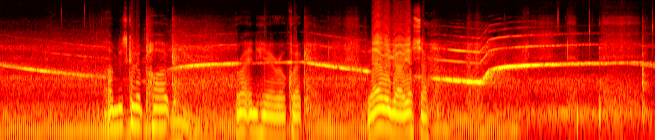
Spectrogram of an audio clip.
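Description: An ambulance siren wails in a video game, holding steady then sweeping up in pitch, heard alongside loud engine-like rumble and someone talking over it.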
